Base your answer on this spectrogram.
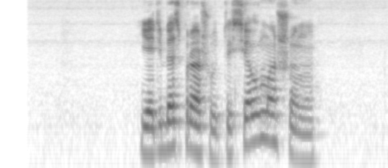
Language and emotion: Russian, neutral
